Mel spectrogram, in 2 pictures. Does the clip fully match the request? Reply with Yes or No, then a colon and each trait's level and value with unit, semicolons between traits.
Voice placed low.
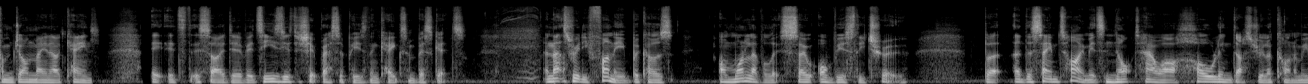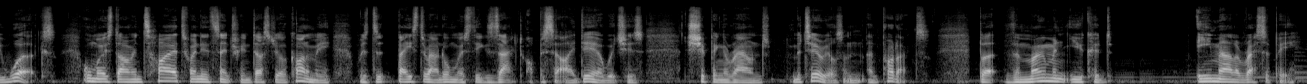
Yes: low, 110 Hz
